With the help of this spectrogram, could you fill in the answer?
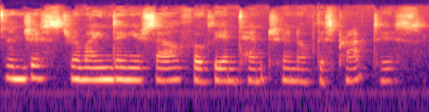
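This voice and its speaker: A woman with a Scottish accent guiding a body scan meditation, speaking slowly and soothingly. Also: medium pitch, little pitch movement, echoey room. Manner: slow, soft and soothing. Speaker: mindfulness guide.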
